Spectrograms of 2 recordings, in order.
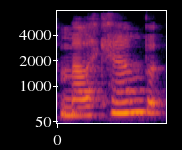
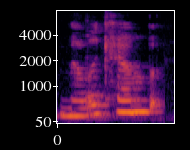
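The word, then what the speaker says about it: Mallakhamb: of today was called malacamp it i i probably butchered that because it is spelled m-a-l-l-a-k-h-a-m-b melakamp so they did this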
